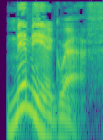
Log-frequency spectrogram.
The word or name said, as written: mimeograph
